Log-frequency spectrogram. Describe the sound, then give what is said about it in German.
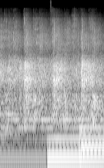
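Steady applause from people at a church service fills the whole clip, a dense wash of clapping without pauses, while low sustained musical notes hum underneath and change pitch a couple of times. “Come on, lasst uns den Leuten nochmal einen Applaus geben.”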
